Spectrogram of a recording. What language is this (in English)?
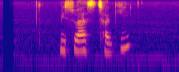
Nepali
